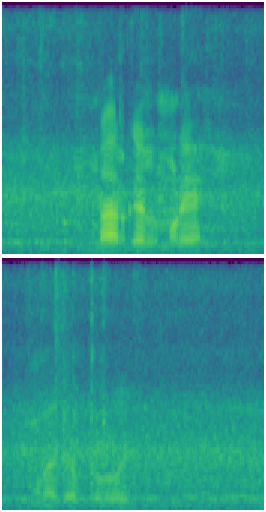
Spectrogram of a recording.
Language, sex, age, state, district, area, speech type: Santali, male, 45-60, West Bengal, Birbhum, rural, spontaneous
